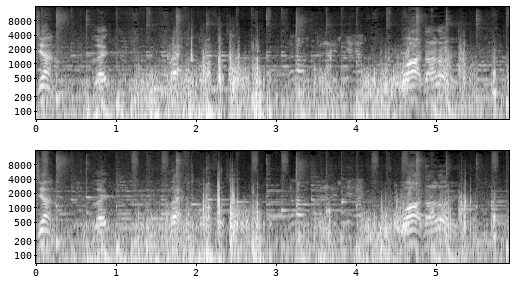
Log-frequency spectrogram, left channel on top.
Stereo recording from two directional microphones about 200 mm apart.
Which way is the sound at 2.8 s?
Centre (ahead or behind).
